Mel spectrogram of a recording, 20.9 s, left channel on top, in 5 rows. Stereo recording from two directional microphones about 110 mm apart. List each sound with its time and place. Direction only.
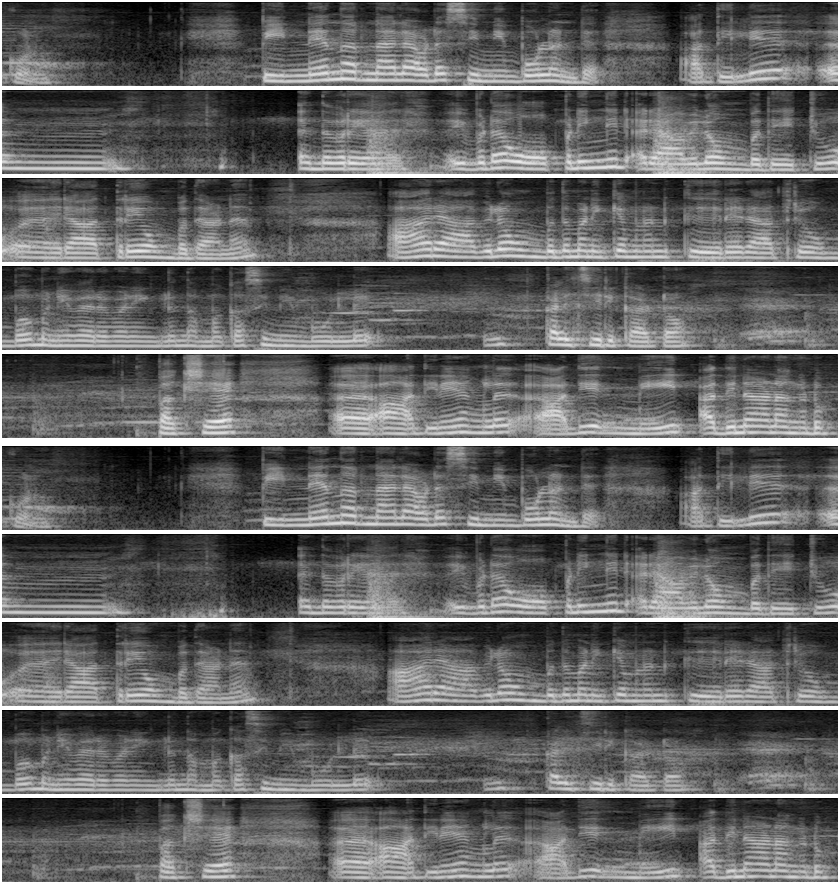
1.3 s speech: 15° left (ahead or behind)
5.6 s speech: 35° left (ahead or behind); by 14.4 s 15° left (ahead or behind)
15.2 s speech: 45° left (ahead or behind)
17.5 s speech: 35° left (ahead or behind); by 20.8 s 15° left (ahead or behind)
